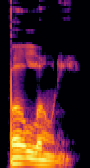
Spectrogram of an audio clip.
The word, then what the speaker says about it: bologna: Baloney. The first word is baloney, and the second word is baloney. The first vowel is the short uh sound uh like cup and up.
